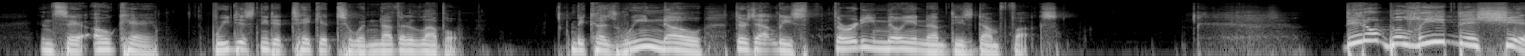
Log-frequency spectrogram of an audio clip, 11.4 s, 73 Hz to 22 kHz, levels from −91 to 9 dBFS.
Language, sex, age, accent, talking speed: English, male, 20-39, American, 150 wpm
